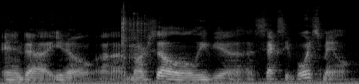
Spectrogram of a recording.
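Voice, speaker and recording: A man's voice: on the low side, animated, normal speed, gravelly, a little hiss or hum. A young man co-hosting a casual podcast chat, rambling and laughing often. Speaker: podcast co-host.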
